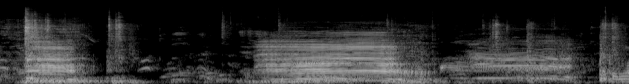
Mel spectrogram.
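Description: Cattle at a livestock market moo loudly and close, several long drawn-out calls one after another, with a brief clatter between them.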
